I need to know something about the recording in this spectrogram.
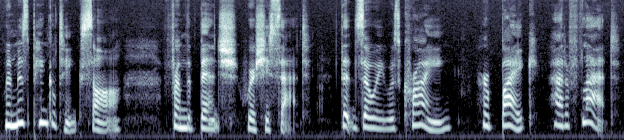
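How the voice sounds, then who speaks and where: A woman reads a children's picture book aloud at a slow pace. Her voice sits at a medium pitch, and she shapes each phrase expressively, leaving deliberate pauses. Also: no room sound. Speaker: storybook reader.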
